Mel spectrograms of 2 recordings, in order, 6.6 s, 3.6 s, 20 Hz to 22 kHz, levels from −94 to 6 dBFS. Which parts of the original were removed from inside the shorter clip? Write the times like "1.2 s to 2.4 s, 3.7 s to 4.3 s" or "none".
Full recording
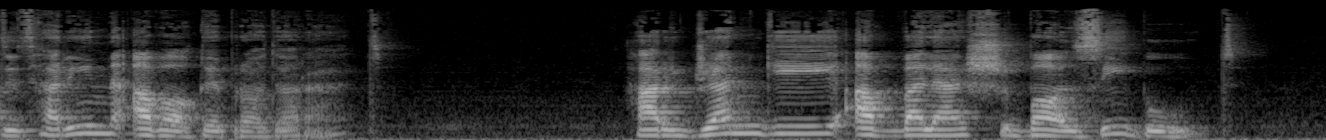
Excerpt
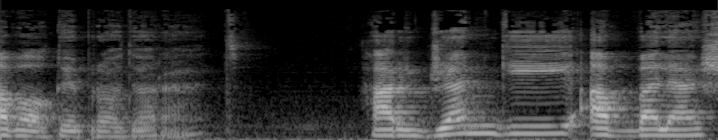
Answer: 2.4 s to 3.0 s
